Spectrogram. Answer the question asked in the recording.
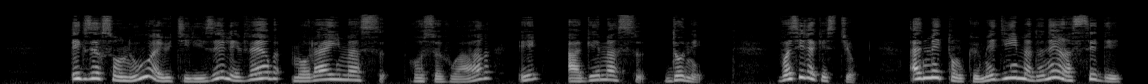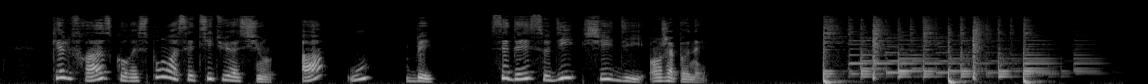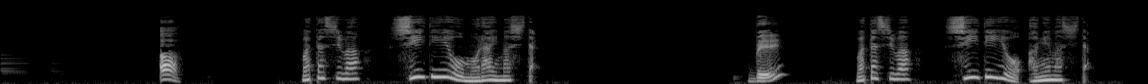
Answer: La bonne réponse est donc bien A.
